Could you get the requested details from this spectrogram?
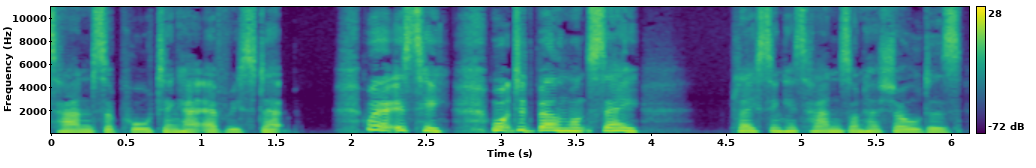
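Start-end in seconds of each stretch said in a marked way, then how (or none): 2.1-3.9 high, urgent questions; higher-pitched anxious mother. Acted. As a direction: demand news of your son. Mother urgently asks after son.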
